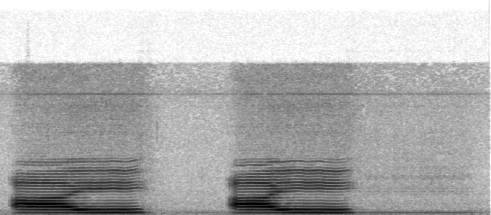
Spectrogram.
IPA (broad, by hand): āi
